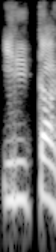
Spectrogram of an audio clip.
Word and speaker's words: 읽다: 우리가 읽다 할 때는 앞에 리을만 취합니다. 그래서 읽다 그래요.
